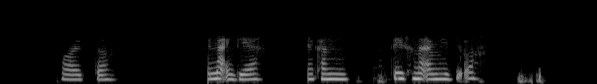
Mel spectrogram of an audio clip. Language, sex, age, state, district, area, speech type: Santali, female, 30-45, Jharkhand, Seraikela Kharsawan, rural, conversation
